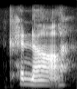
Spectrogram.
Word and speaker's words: Kanawha: me a voice message and was like we pronounce it Cana oh okay I know what you're talking about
